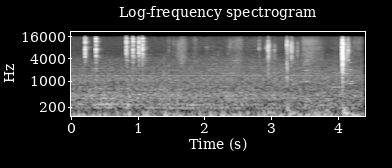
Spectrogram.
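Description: Computer keyboard typing: a scattering of short key clicks in small clusters, as a date is typed into a field.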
